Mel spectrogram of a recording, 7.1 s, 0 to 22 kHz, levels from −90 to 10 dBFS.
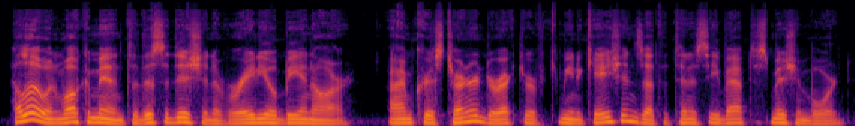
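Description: Nothing stood out on listening to this speech.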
